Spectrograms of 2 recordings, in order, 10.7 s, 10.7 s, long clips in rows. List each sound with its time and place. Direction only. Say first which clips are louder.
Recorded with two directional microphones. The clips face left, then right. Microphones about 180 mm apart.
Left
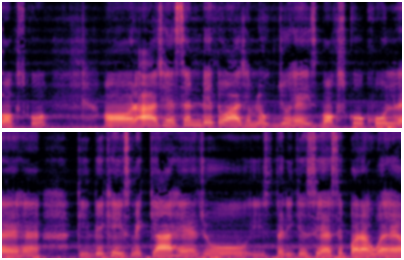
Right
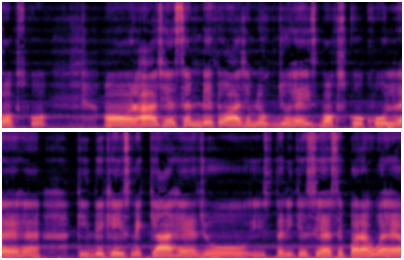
0.0 s a woman's voice: right 3 dB; 20° right (ahead or behind)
